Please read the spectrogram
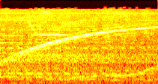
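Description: Layered experimental electronic music: a pure tone sweeps smoothly upward in pitch across the two seconds, ending high, over a dense bed of steady drone tones and noise. A second upward sweep starts low near the end.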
